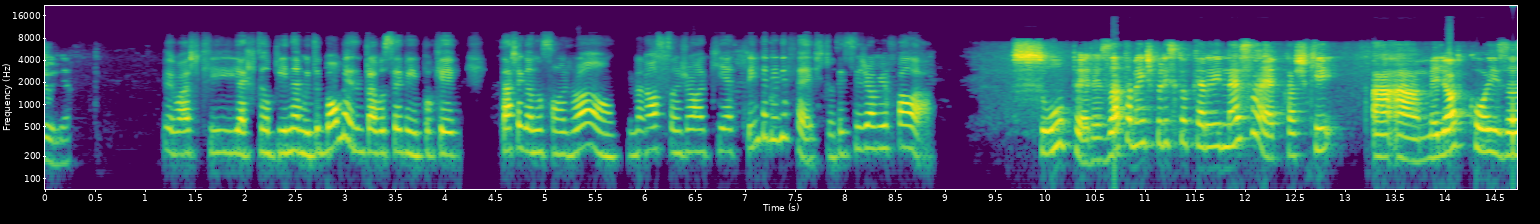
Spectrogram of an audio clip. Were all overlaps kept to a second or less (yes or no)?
yes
